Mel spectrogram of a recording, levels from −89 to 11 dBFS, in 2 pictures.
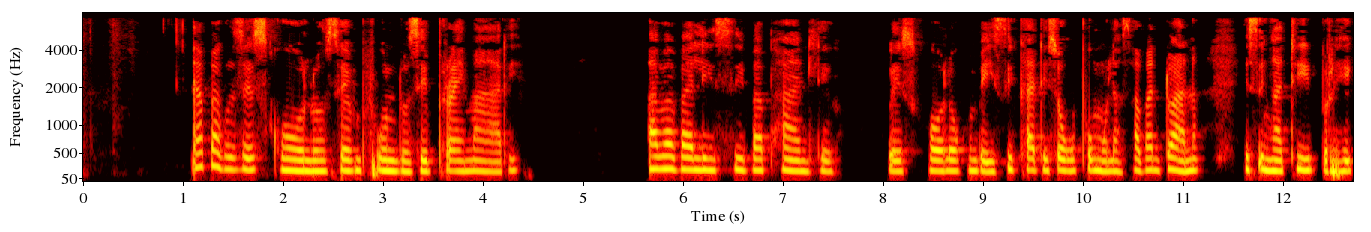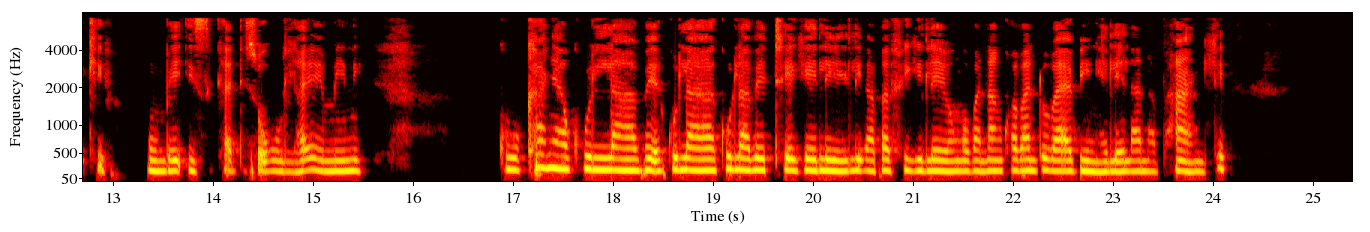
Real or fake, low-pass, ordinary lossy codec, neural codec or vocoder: real; 7.2 kHz; MP3, 48 kbps; none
